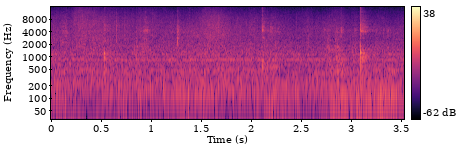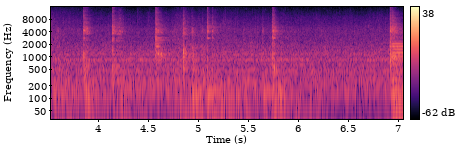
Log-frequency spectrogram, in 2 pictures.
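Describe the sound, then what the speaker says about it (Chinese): A spoon stirs potatoes and green beans in a pot, giving a run of sharp clinks and scrapes over a soft simmering hiss, close and fairly even in rhythm. "用勺子翻匀后，盖上锅盖"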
